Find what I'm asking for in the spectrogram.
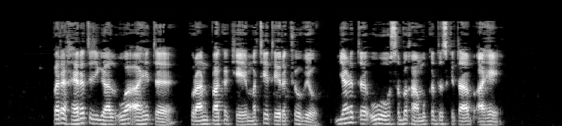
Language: Sindhi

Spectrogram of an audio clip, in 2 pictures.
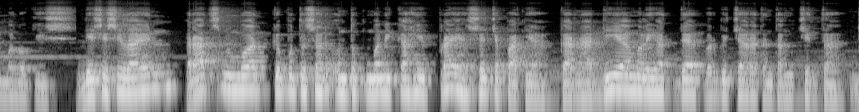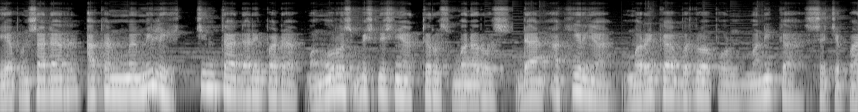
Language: Indonesian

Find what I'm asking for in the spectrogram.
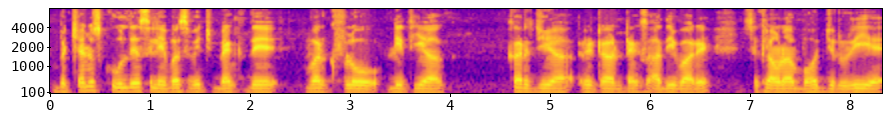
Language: Punjabi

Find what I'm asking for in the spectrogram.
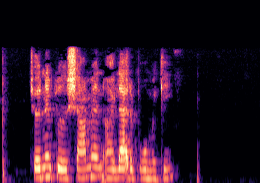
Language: Danish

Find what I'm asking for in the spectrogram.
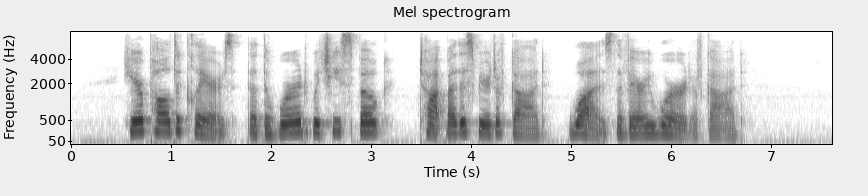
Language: English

